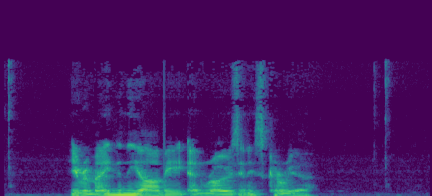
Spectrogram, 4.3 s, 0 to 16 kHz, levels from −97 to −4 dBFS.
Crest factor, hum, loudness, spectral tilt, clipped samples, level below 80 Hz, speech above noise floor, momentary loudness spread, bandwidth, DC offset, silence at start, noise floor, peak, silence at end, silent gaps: 18 dB; none; -28 LUFS; -7 dB/octave; under 0.1%; -50 dBFS; 46 dB; 11 LU; 11.5 kHz; under 0.1%; 0.7 s; -73 dBFS; -12 dBFS; 1.2 s; none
